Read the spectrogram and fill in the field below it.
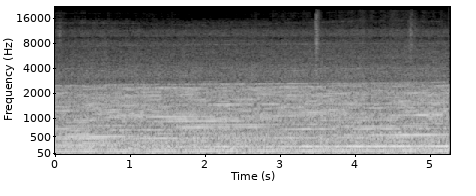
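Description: GT3 race car engine at Monza in Le Mans Ultimate, on a wet track: a loud, steady, sustained engine drone with layered tonal hum and no shifts or passes, heard close and alone without voices.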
